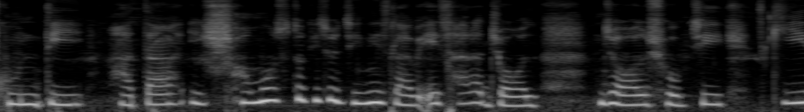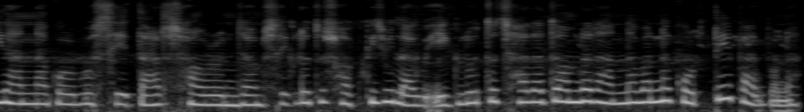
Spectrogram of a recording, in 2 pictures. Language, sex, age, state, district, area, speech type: Bengali, female, 30-45, West Bengal, Hooghly, urban, spontaneous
